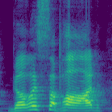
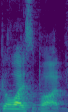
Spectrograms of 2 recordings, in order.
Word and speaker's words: Golisopod: famosa uh galissa gisa gasopod and tabuk coko I'm going to pronounce jpod wrong for the rest of my life Goliath and isopod so gasopod gospod right gospod let's start calling a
